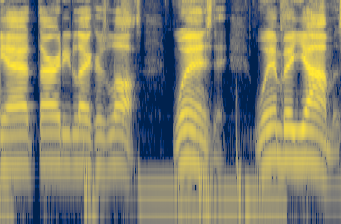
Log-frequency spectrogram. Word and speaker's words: Wembanyama: Wembanyama. Say his name, Wembanyama.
